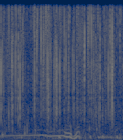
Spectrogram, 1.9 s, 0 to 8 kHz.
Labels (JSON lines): {"label": "biophony, cascading saw", "recorder": "SoundTrap 600 or HydroMoth"}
